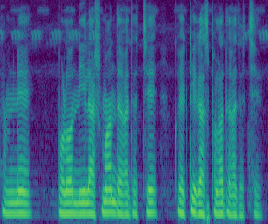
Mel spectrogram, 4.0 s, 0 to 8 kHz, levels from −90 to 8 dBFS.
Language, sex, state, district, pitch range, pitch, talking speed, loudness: Bengali, male, Assam, Hailakandi, 140-150 Hz, 145 Hz, 150 wpm, -17 LUFS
